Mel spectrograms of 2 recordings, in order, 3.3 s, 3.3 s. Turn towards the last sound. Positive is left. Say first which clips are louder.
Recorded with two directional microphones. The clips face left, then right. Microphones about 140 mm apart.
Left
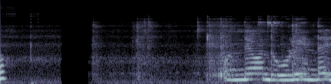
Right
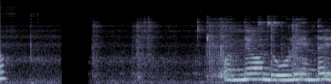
# right 2 dB
turn(degrees=0)  # may be behind; listen again after turning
